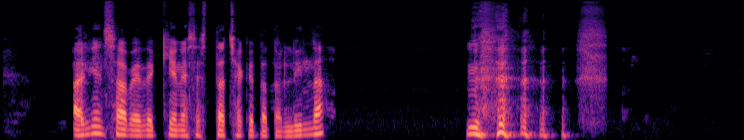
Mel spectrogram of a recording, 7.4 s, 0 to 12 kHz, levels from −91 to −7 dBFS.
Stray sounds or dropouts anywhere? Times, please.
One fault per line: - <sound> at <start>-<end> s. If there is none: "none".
- laugh at 4.7-6.1 s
